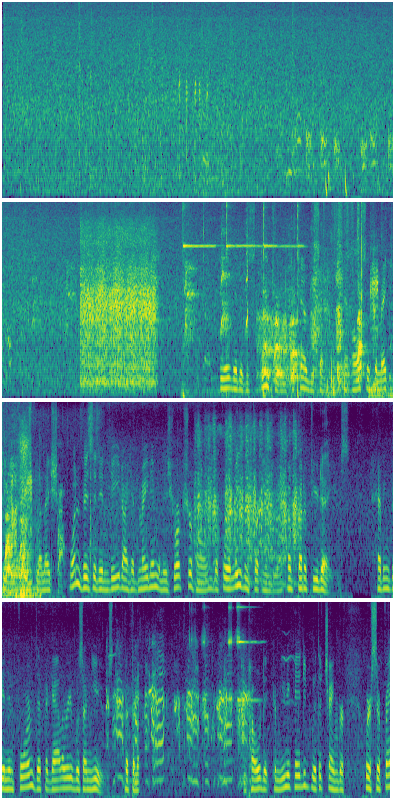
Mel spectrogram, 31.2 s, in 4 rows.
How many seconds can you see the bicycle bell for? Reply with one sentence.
The bicycle bell can be heard for 4 seconds in total.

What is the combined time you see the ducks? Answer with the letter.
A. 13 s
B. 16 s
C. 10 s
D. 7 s
C.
